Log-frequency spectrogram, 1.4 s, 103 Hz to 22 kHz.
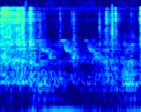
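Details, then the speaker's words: GEC Relite 140cm industrial ceiling fan on original controller, new capacitor, slightly unbalanced blades; steady motor hum with dry scratchy rasp, quieter on high speed; worn motor bearings. "So you'll start to hear the bearings already. But as the fan does get faster on high, it actually is not as loud. You can hear the motor. Motor motor's got some noise to it."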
